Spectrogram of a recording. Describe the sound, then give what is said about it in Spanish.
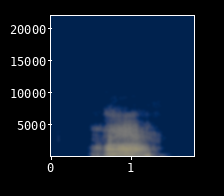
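A single loud nasal sniffle lasting about half a second, with a slightly honking, whistly tone that drops in pitch, heard alone against a quiet background. “Me suena la nariz.”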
